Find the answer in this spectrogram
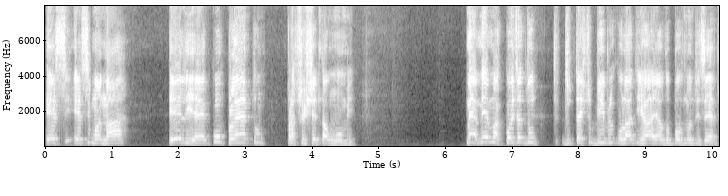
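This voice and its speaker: A man's raised, projected voice, high-pitched with a bright, sharp tone and an animated delivery, broken by long, frequent pauses. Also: ordinary pitch variation, fairly slow pace. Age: 60s. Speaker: chaplain. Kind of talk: podcast interview.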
